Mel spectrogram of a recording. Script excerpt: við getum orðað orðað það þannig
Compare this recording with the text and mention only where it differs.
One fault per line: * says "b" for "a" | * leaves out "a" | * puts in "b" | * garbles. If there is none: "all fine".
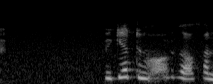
* leaves out "orðað"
